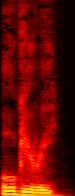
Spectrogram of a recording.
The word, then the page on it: augury: British English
